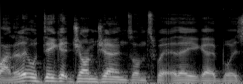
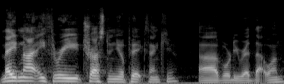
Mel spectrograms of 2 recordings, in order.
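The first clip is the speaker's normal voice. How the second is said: ordinary talk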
